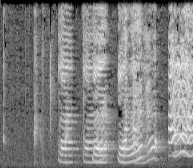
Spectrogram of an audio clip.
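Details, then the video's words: Indoor talking parrot, saying words like mummy and papa; a few clicks, then a series of loud curved, swooping syllables in quick succession, ending in a higher wavering tone. "mummy bolne wala tota - Papa Bolne Wala Tota - Talking parrot - Mitthu Mitthu"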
